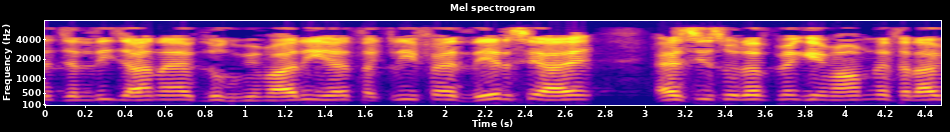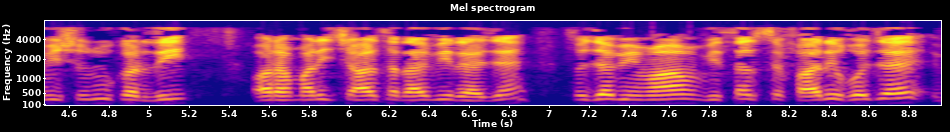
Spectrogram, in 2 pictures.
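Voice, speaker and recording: A man, an Islamic scholar, answering audience questions in a religious Q&A lecture, explaining rulings and repeating key words for emphasis. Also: a little high. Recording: dull lo-fi recording.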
